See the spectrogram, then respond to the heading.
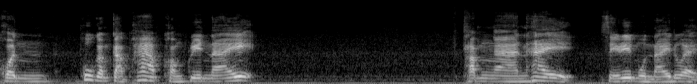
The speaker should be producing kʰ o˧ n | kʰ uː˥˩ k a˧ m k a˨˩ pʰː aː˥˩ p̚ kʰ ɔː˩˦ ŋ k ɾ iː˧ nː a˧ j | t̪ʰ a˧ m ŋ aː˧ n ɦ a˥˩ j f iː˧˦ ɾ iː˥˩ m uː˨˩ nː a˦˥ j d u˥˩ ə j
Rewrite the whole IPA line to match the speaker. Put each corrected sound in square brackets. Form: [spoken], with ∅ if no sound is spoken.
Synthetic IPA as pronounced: kʰ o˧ n | [pʰ] uː˥˩ k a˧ m k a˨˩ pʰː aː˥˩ p̚ kʰ ɔː˩˦ ŋ k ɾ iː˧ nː [a˦˥] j | t̪ʰ a˧ m ŋ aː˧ n ɦ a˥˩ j [s] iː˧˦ ɾ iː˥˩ m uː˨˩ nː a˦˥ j d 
